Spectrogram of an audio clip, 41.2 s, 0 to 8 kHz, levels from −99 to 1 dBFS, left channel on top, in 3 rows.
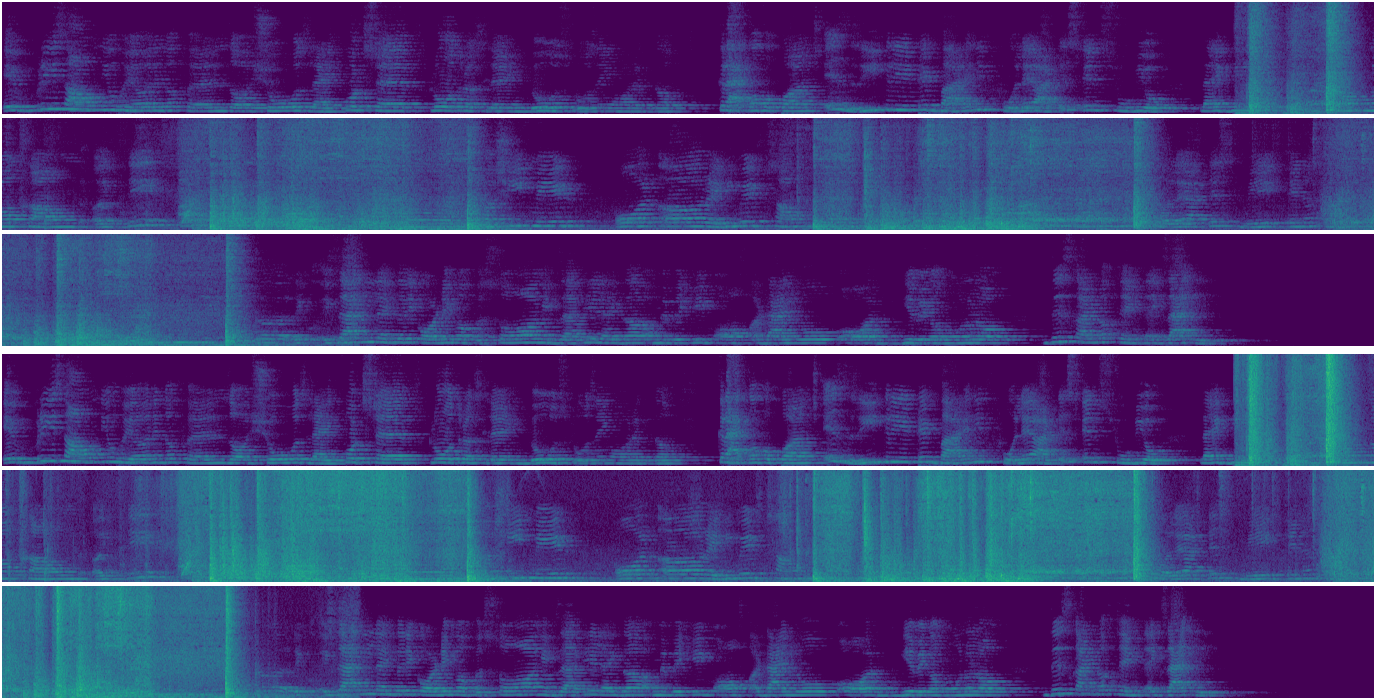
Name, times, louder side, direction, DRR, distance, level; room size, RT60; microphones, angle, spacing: voice 1, 0.0-6.7 7.2-11.6 12.0-12.6 13.0-16.9 17.6-19.4 19.8-28.4 28.9-29.6 30.0-37.4 37.9-39.5, right 2 dB, 90° right, -2 dB, 1.9 m, -57 dB
sound 1, 12.3-14.2 15.1-19.0 21.5-25.3 26.8-30.3 30.8-30.9, right 10 dB, 75° right, 0.4 m, -40 dB
9.1 x 8.8 x 4.8 m, 0.95 s
head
